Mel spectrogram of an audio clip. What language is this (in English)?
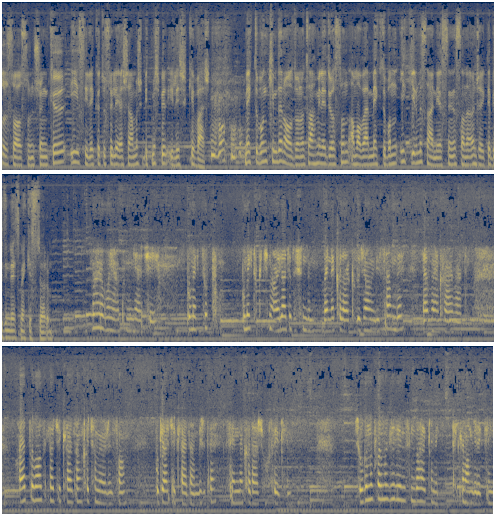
Turkish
